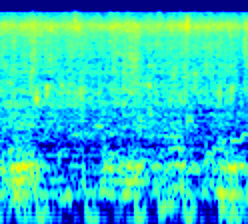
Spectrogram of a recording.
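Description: Boiled water pours from a kettle into a pot while pasta is cooked, giving a steady, soft trickling and splashing that runs evenly throughout at a moderate distance.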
